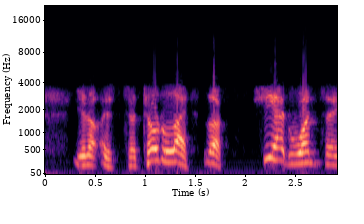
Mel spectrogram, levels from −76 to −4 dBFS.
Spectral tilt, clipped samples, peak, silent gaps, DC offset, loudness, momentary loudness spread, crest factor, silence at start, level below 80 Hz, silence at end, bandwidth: -6.5 dB/octave; under 0.1%; -6 dBFS; none; under 0.1%; -20 LUFS; 9 LU; 16 dB; 0.05 s; -58 dBFS; 0 s; 7.6 kHz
